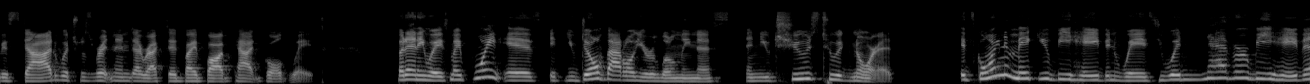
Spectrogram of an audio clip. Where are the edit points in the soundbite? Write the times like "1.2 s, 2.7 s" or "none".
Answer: none

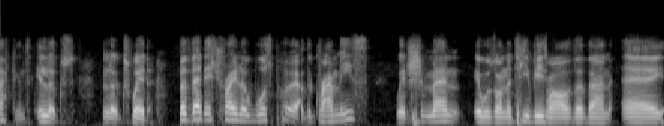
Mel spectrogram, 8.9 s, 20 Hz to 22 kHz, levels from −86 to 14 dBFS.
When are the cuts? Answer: 1.4 s, 2.7 s, 4.0 s, 6.2 s, 7.3 s

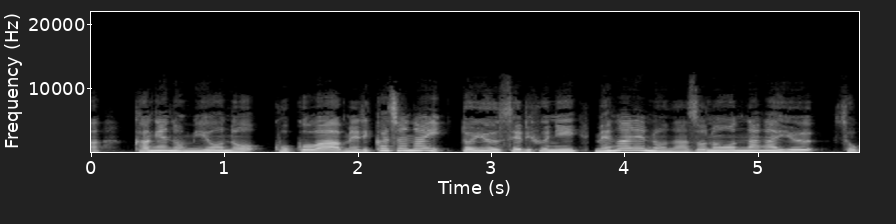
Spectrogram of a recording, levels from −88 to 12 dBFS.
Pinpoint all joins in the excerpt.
3.7 s

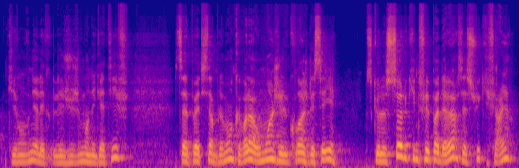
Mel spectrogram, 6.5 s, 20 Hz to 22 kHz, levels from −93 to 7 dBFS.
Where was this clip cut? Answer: 2.5 s

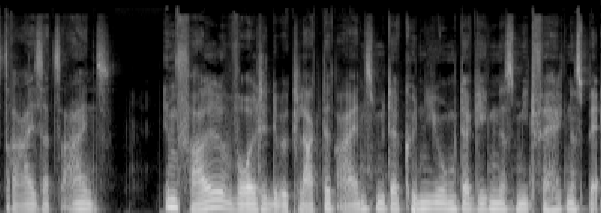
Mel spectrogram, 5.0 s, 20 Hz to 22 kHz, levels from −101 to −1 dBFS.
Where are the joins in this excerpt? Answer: 1.5 s, 2.8 s

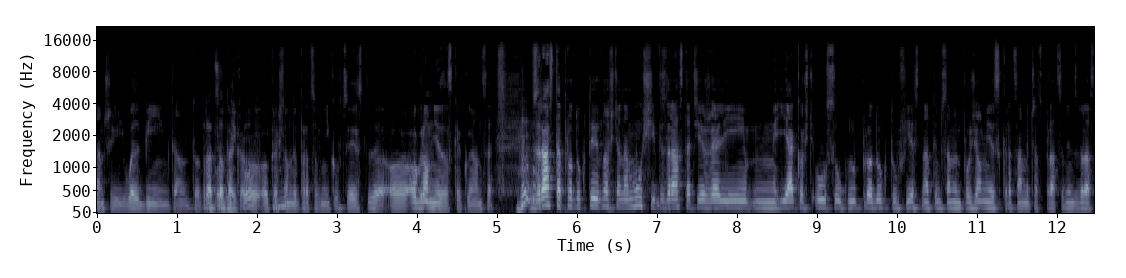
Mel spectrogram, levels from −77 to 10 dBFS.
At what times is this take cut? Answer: none

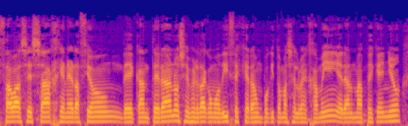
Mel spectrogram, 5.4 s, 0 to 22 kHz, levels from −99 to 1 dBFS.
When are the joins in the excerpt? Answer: none

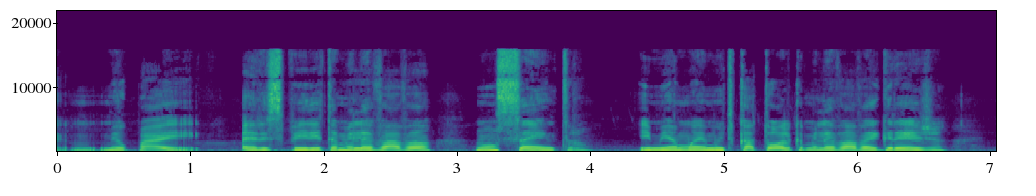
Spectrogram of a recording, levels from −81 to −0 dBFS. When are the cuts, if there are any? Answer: none

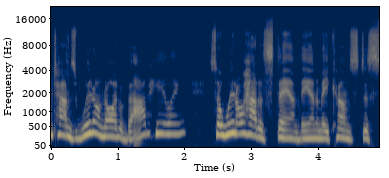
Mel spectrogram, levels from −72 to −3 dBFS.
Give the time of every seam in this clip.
1.0 s, 2.8 s, 3.7 s

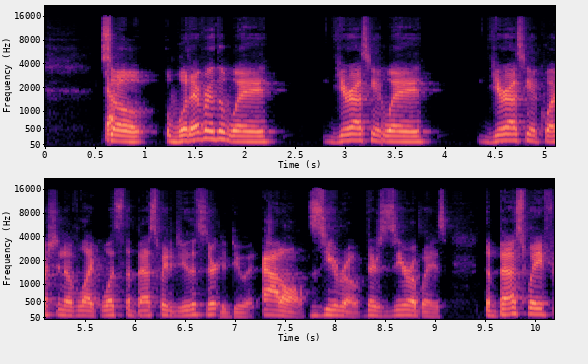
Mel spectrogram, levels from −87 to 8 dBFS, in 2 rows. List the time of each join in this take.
3.4 s, 6.8 s, 8.8 s

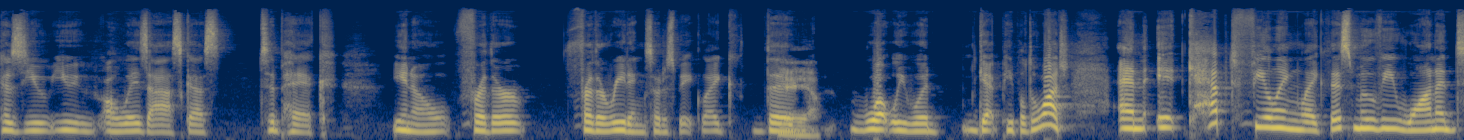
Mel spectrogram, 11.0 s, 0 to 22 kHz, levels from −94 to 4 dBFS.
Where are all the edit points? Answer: none

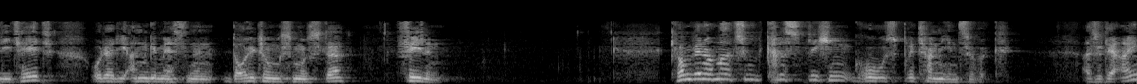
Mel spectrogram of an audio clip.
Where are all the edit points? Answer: 3.9 s, 7.6 s

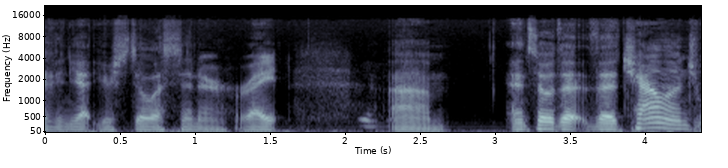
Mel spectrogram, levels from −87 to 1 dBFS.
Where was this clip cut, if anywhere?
2.0 s

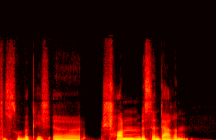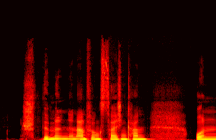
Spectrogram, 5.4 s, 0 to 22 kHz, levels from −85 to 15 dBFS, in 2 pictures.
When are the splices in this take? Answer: none

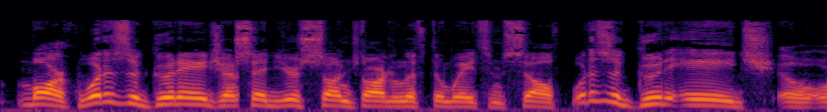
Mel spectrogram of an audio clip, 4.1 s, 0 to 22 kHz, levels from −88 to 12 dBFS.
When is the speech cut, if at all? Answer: 1.2 s, 1.8 s, 2.8 s

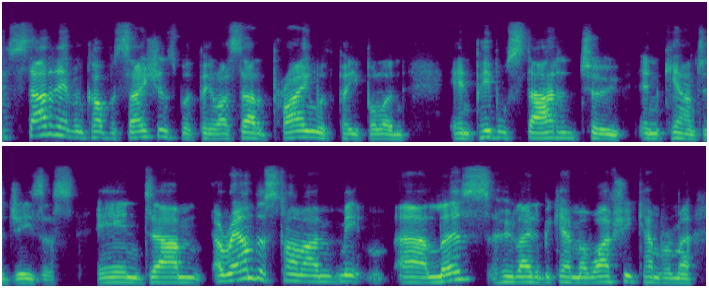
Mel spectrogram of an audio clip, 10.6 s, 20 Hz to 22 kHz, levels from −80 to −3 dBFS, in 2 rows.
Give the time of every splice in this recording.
5.9 s

